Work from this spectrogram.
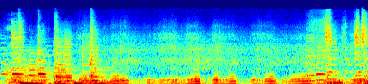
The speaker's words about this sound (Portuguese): Como eles não conseguiram uma moto, o engenheiro de som Howard Berry ofereceu seu carrão esportivo para fazer o som de passeio e eles adoraram o resultado.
